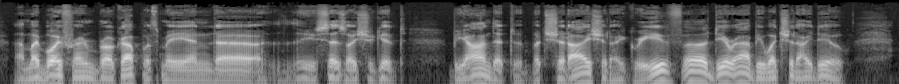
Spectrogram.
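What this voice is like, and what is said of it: Deep voice for a woman letter-writer. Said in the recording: “I'm doing the deep voice. That's the woman's voice.”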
